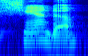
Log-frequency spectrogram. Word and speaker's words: Shanda: Well, one of my awesome viewers, Shanda like panda.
